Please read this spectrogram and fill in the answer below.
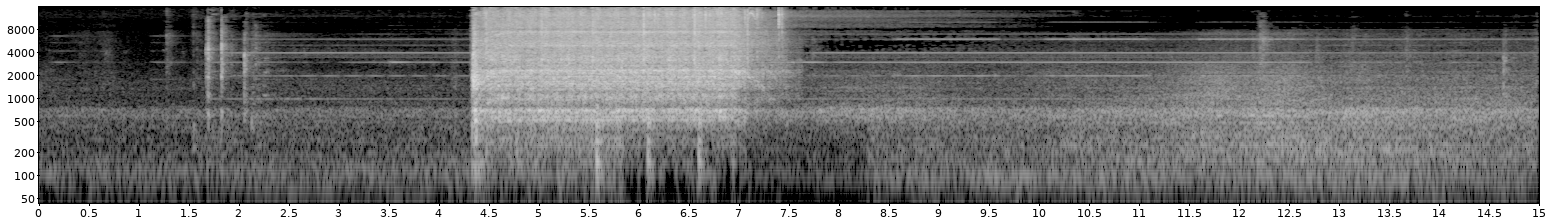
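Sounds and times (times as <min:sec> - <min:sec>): engine cranked by starter: 0:04.3 - 0:07.6.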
